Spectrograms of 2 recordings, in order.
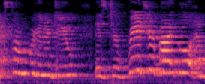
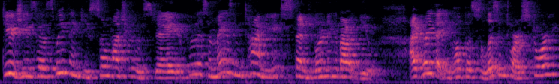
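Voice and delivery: soft, unhurried prayer; 9 dB quieter than usual. Acted. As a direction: pray gently for the class. Leads a prayer for the kids.

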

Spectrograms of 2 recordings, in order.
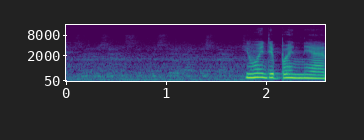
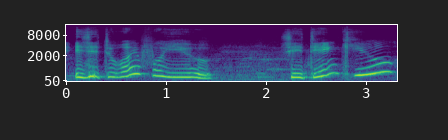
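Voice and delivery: talking to a pet; 5 semitones higher, slower than usual. Real, not acted. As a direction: coo it slowly at the dog. Coaxing the dog.

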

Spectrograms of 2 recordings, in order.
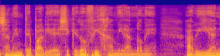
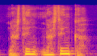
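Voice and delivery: high, urgent calling of her name; high-pitched, faltering excited call; barely contained emotion; 11 semitones higher, 4 dB louder than usual. A narrator's reading. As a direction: stammer out the name, overcome with feeling. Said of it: "sin poder apenas dominar mi emoción".

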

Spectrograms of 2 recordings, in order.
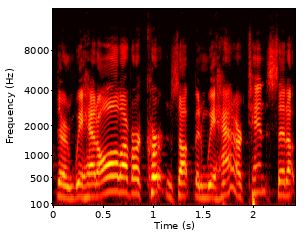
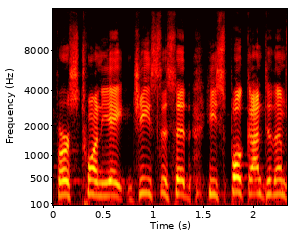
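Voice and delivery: normal talking voice

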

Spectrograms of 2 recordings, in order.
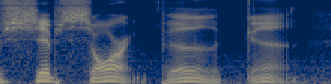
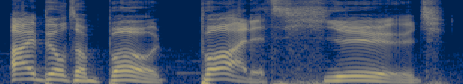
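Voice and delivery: mock title read; 4 semitones higher, much slower than usual.

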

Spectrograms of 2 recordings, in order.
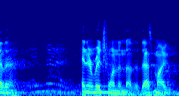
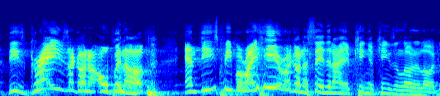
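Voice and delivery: loud, high climax of the sermon; rising pulpit shout, laughing into it; preaching at full force; 8 semitones higher, 8 dB louder than usual. Acted. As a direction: shout it to the congregation.

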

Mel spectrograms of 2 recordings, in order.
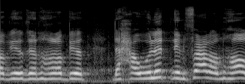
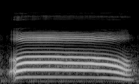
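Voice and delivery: long drawn-out groan; 4 semitones higher than usual. Acted. Injected, becomes Captain America.

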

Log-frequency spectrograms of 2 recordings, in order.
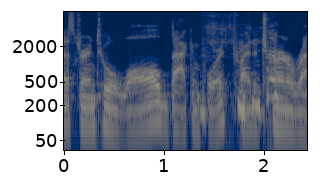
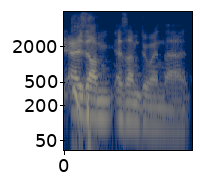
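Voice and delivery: normal talking voice

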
